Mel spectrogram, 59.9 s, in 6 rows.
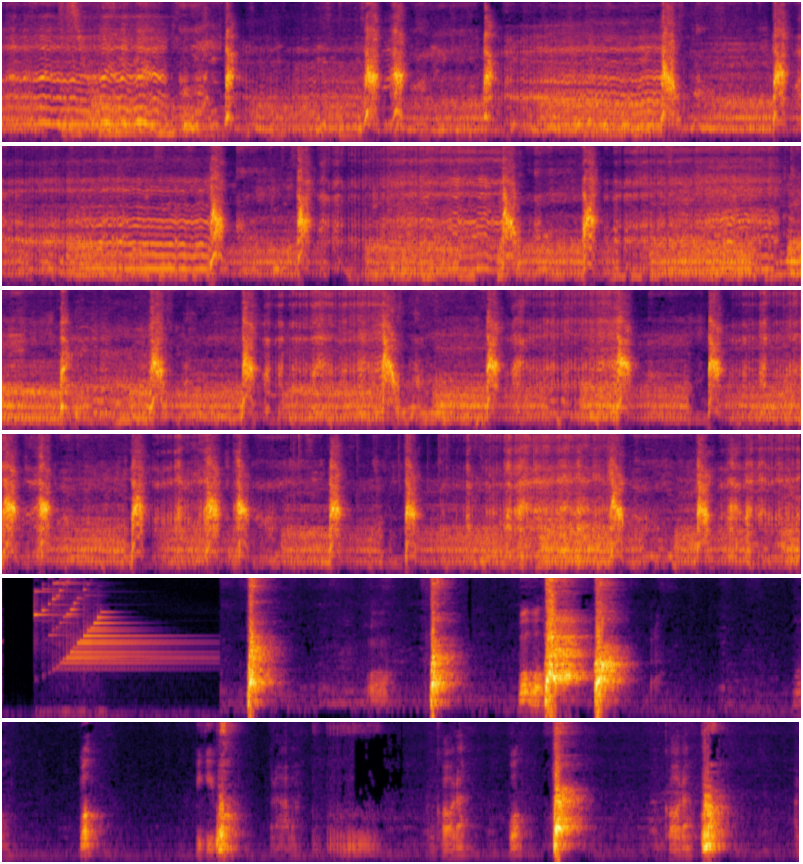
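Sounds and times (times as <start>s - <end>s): dog barking: 4.5s - 5.1s, 8.2s - 8.5s, 9.6s - 9.9s, 12.6s - 12.8s, 13.7s - 13.9s, 16.2s - 16.5s, 21.8s - 22.1s, 24.7s - 25.0s, 34.0s - 34.3s, 37.6s - 37.8s, 43.0s - 43.5s, 45.3s - 45.8s, 46.7s - 48.0s, 52.6s - 53.0s, 56.8s - 57.4s, 58.7s - 59.1s.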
